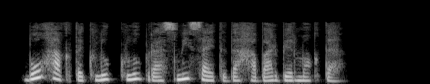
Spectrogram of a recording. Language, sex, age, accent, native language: Uzbek, male, 19-29, Xorazm, Uzbek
